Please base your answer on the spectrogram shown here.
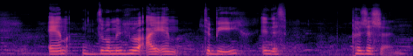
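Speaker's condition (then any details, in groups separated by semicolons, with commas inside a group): Down syndrome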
